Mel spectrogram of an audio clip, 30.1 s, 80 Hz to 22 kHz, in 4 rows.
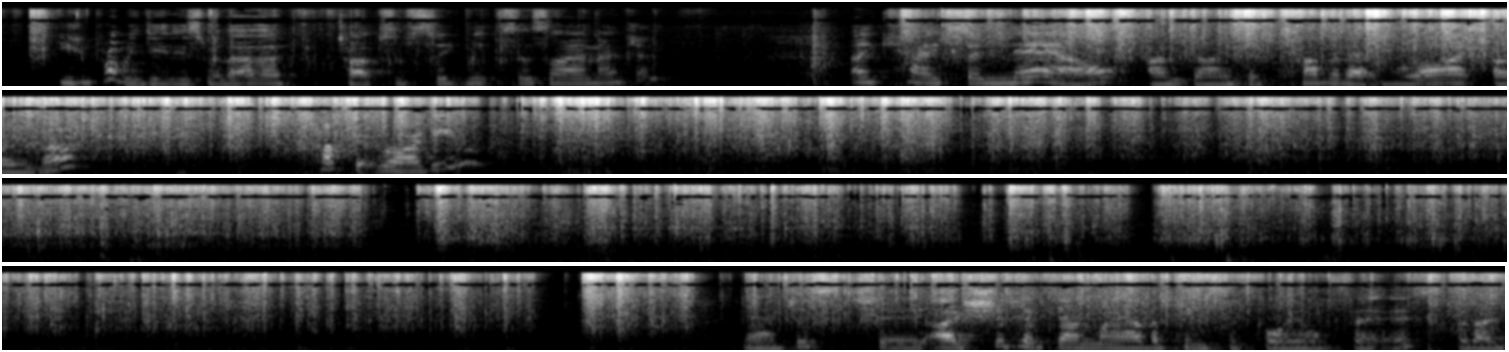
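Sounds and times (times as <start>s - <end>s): aluminium foil crinkling: 0.0s - 2.6s, 4.4s - 30.0s.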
